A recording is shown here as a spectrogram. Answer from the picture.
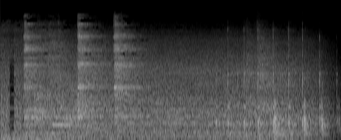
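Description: A few sharp ceramic clinks, three close together early on and a quicker cluster near the end, from a rice paddle knocking against the rim of an earthenware rice pot as the rice is served. Low room murmur runs underneath.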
